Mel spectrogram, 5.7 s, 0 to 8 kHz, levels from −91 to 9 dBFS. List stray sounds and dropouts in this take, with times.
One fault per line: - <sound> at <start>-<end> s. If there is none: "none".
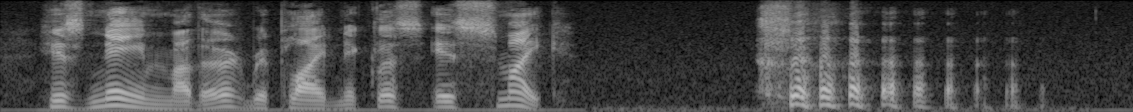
- laugh at 3.8-5.2 s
